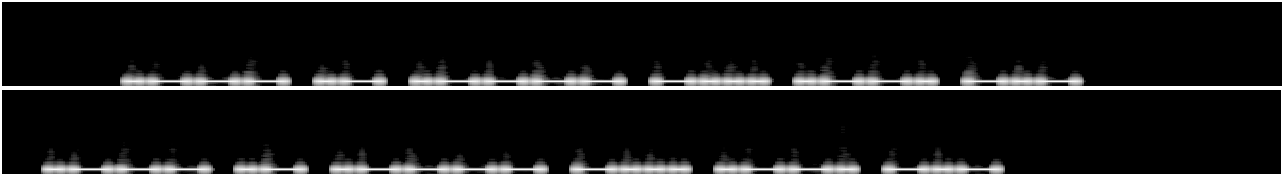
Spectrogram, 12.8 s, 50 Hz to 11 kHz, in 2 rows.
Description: Morse code, heard as a keyed tone, about 20 wpm, 700 Hz. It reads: JA1BPK JA1BPK
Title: DXCC-100 Call Signs - 6 Characters - Repeated 3x - 20wpm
